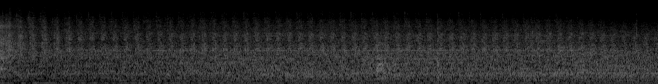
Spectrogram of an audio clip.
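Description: Rolls-Royce Corniche's 6.75-litre V8 idling steadily with a fast, even pulse.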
